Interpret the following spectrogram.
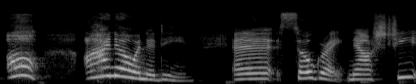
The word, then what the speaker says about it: Nadine: Nadine, not Nadine, right? Oh, And I my love bad. that. No, it's okay. You said it right. It's people in the US say it different than people in Europe.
